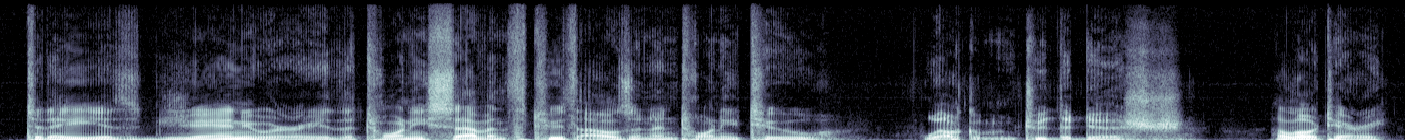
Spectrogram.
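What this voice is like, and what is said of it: Deep bass singer-style voice. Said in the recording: “Where did that deep voice? ... That's my Oak Ridge Boys, Elvira.”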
